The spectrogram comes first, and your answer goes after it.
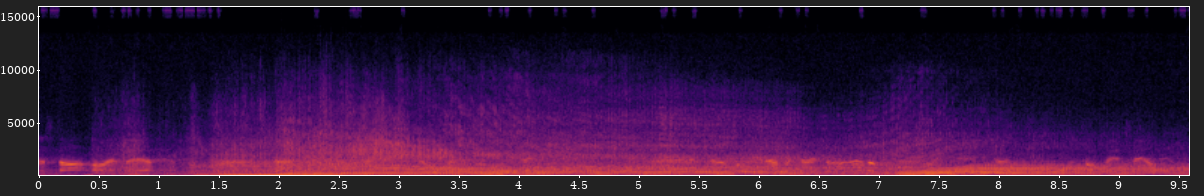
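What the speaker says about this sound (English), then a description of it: "Spinning the wheels away from the start line there." A drag-racing car spins its wheels off the start line at Santa Pod in 1990, a loud, close engine roar with rising and falling revs that holds strong for several seconds.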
